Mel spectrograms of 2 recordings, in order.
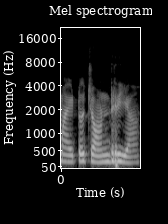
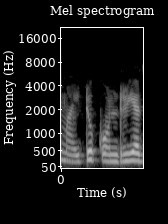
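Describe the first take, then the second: First: The middle consonant is a 'ch' sound. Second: The middle consonant is a 'k' sound. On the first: The speaker calls it wrong. "कई बच्चे से बोलते हैं माइटोचॉन्ड्रिया, तो वो गलत होगा" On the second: The speaker calls it right. "ये माइटोकॉन्ड्रिया जैसे ही हम प्रोनाउंस करेंगे"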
